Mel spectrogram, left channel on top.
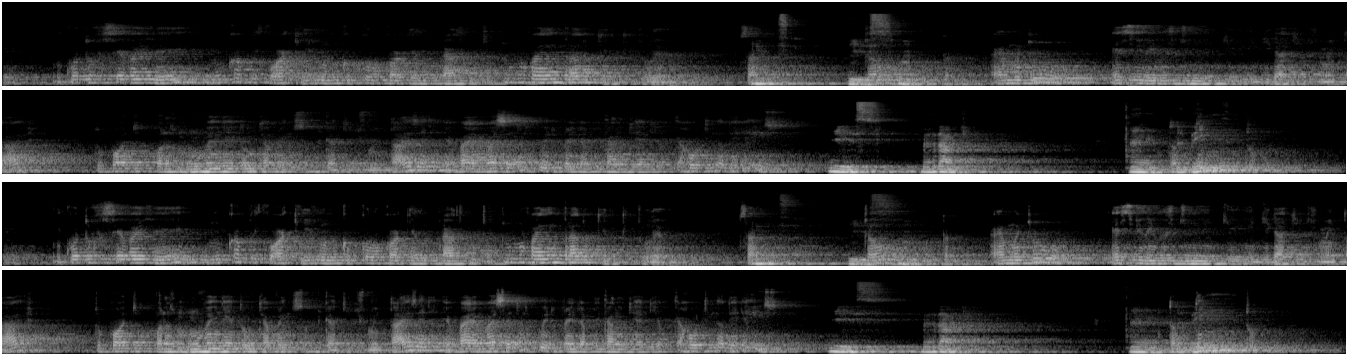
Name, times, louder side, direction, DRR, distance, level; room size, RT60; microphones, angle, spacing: voice 1, 0.5-6.7 7.4-7.7 8.6-9.6 9.9-10.7 11.1-13.8 14.4-21.2 25.0-26.0, right 2 dB, 40° right, 3 dB, 0.6 m, -26 dB
voice 2, 8.4-9.1 21.7-22.2 22.6-23.1 24.7-25.7, left 2 dB, 25° left, 5 dB, 0.4 m, -22 dB
8.9 x 8.6 x 3.0 m, 2.7 s
head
